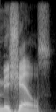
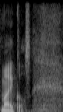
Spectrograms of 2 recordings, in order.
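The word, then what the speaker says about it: Michels: Tim Michel's, as I like to call him, because Michaels is with an A. Michaels is spelled with an A. He wants to spell it like that. I'll read it the way it's spelled. It's Tim Michel's, even though he says it's Michaels.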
